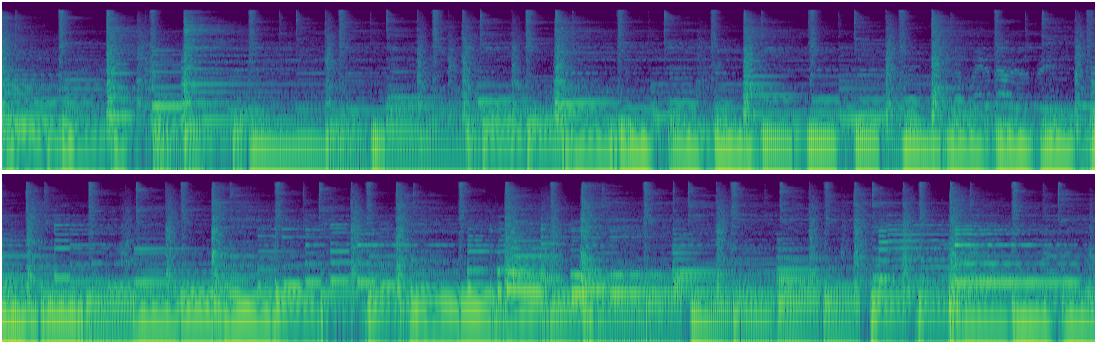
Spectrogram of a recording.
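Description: Small jazz combo playing live: grand piano, electric guitar, electric bass and drum kit. Bass notes move along steadily under the piano and guitar, with frequent drum and cymbal strokes.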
